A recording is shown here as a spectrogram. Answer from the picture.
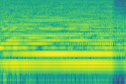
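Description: A loud, deep NHL ice hockey goal horn blares continuously, a steady low-pitched tone with strong harmonics that holds for over two seconds before cutting off abruptly near the end.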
